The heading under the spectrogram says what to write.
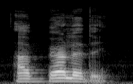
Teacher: فهنا لاحظوا أن تي قمت بنطقها على شكل دي. هذا ما يسمى في اللغة الإنجليزية بالفلاب تي. · فبالنسبة لهذه النقطة فهي تخص American accent، لأن في اللغة الإنجليزية لدينا British accent و American accent. فبالنسبة لي American accent إذا جاءت تي بين two vowels sounds نقوم بنطقها على شكل دي. فهو القول ability، أقول ability.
